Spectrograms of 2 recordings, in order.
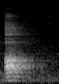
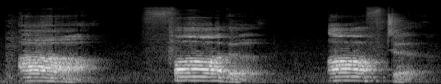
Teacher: so that's a short up you drop your jaw and you say ah on the long sound you extend it and you say ah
